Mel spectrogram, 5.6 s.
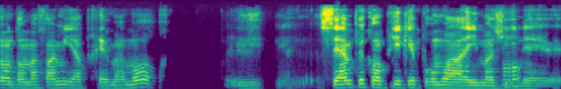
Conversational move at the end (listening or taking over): taking over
